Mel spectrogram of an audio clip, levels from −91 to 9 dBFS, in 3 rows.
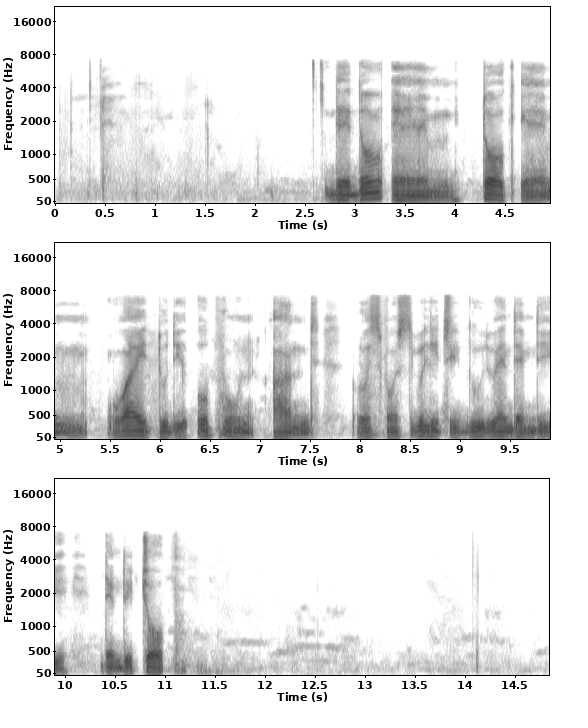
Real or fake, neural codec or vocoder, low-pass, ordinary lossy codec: fake; codec, 16 kHz, 2 kbps, FreqCodec, larger model; 7.2 kHz; MP3, 64 kbps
